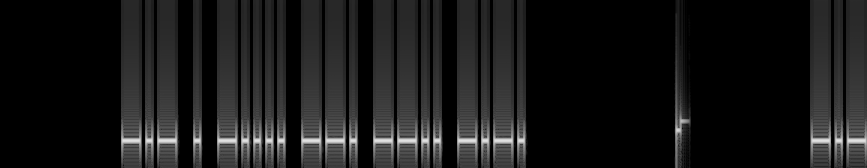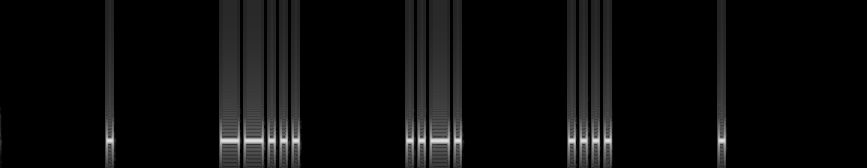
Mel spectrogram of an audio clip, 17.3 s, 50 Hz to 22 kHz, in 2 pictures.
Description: Morse code, heard as a keyed tone, about 20 wpm, spaced as for 10 wpm, 700 Hz. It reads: KE6GZC KE7FHE
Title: USA Call Signs - 6 Characters - 6x Character Spacing - 20wpm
